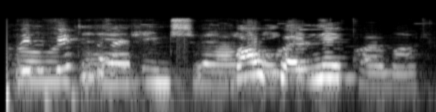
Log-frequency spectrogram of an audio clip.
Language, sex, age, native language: Icelandic, female, 18-19, Icelandic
